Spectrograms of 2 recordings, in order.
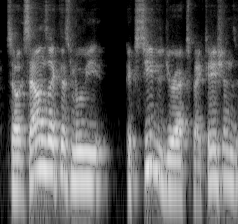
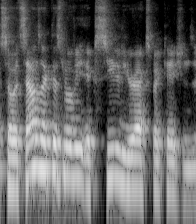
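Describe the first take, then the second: First: It is read slowly. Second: It is read fast.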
